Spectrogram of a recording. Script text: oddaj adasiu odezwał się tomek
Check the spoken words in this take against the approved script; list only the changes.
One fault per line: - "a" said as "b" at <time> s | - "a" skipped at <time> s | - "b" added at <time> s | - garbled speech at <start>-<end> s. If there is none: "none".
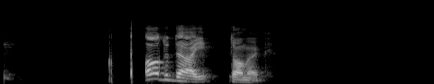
- "adasiu odezwał się" skipped at 2.2 s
